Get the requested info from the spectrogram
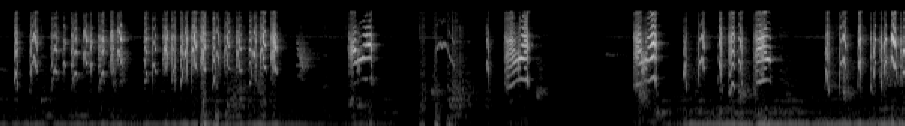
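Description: Little Spiderhunter giving bursts of sharp, high chattering notes, fast runs broken by brief pauses, over a faint low electrical hum.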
